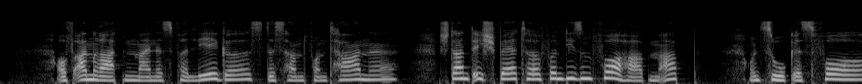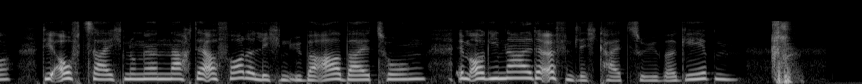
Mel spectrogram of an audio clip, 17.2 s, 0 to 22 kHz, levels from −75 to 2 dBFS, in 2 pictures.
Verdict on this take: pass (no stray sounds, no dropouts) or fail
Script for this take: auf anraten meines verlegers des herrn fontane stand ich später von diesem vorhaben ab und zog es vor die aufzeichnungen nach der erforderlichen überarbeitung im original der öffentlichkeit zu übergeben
fail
